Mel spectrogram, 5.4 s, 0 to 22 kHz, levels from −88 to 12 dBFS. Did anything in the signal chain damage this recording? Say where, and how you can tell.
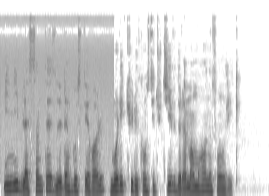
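Yes. Analogue stage: a DECT cordless phone buzz sits under the speech from 0.0 to 2.27 s, ending just before "constitutive de la membrane". It is a thin 100 Hz buzz rich in harmonics, roughly 20 dB below the speech. A nearby DECT transmitter's 10 ms radio bursts were rectified in the audio wiring.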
